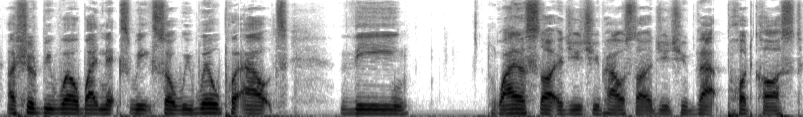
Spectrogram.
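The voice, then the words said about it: Slightly sick-sounding, recovering voice. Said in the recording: “As you can hear, my voice is getting better. I am getting less ill”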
